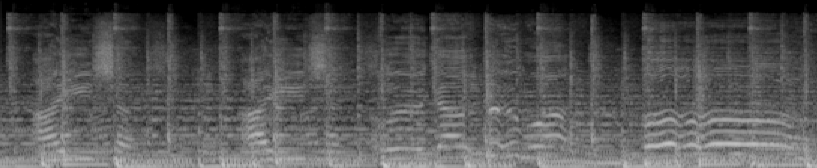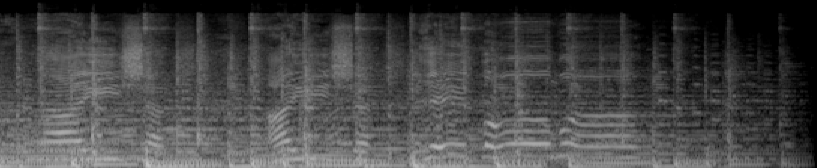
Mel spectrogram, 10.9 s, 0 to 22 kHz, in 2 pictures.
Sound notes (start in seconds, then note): 2.8 non-english; 8.5 non-english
